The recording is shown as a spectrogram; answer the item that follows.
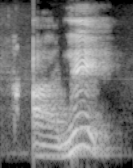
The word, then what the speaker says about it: aller: À la fin du mot ER. Ça prononce E. Aller.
